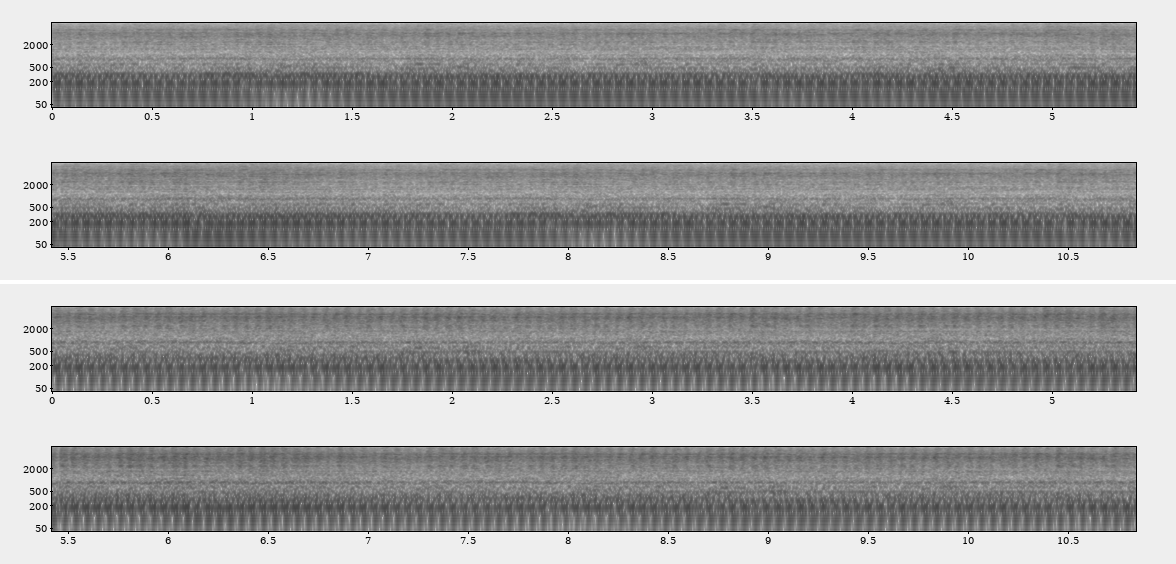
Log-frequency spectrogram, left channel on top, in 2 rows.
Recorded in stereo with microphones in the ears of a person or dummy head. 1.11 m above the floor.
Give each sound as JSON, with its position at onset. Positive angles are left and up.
{"t": 0.0, "sound": "an engine running", "side_deg": -45, "distance_m": 0.8}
